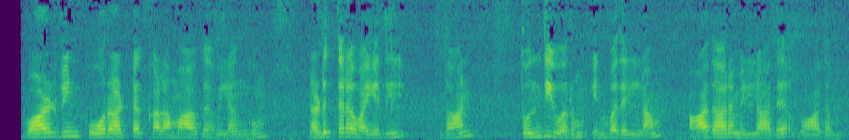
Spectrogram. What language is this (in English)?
Tamil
